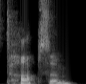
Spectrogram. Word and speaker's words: Topsham: Like there was a there was a town called T O P S H A M. And I went for weeks saying this name wrong until I was corrected it's Topsom.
